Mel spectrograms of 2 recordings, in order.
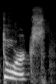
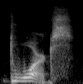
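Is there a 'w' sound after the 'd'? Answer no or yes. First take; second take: no; yes. First: It is said with no 'w' after 'd'. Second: It is said with a 'w' after 'd'. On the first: The speaker calls it wrong. "not dorks" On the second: The speaker calls it right. "You got to say it right"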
